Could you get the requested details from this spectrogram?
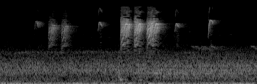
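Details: Birds eating around a feeder, recorded in stereo beside the seed: quick high-pitched tweets, several sharp loud chirps clustered near the middle, over faint steady background noise.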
